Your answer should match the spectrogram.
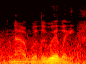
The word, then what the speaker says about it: Nawiliwili: that's Hilo I need to go over to now willy willy which I hate cuz I don't think I'm pronouncing it correctly and the last thing I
